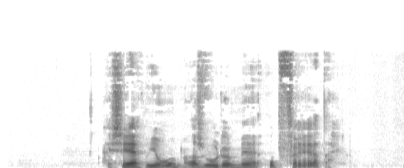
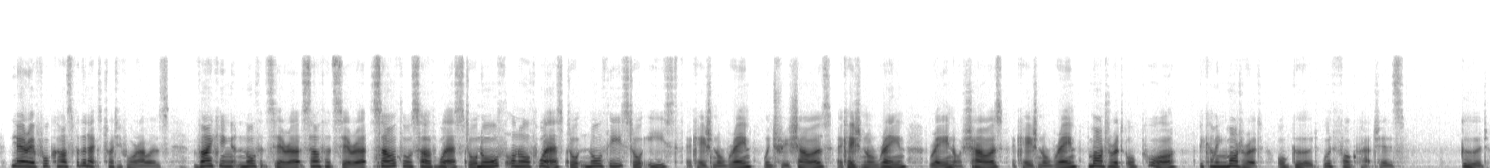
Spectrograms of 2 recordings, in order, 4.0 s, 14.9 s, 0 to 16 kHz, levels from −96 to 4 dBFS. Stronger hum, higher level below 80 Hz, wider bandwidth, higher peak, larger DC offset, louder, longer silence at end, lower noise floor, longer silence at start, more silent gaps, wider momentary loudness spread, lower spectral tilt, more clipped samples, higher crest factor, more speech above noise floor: neither; about the same, -68 dBFS vs -72 dBFS; first, 11.5 kHz vs 10 kHz; second, -10 dBFS vs -2 dBFS; neither; second, -34 LUFS vs -20 LUFS; first, 0.7 s vs 0.1 s; first, -82 dBFS vs -65 dBFS; first, 1.05 s vs 0.1 s; neither; about the same, 9 LU vs 11 LU; second, -4 dB/octave vs -8.5 dB/octave; neither; first, 26 dB vs 18 dB; about the same, 48 dB vs 45 dB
